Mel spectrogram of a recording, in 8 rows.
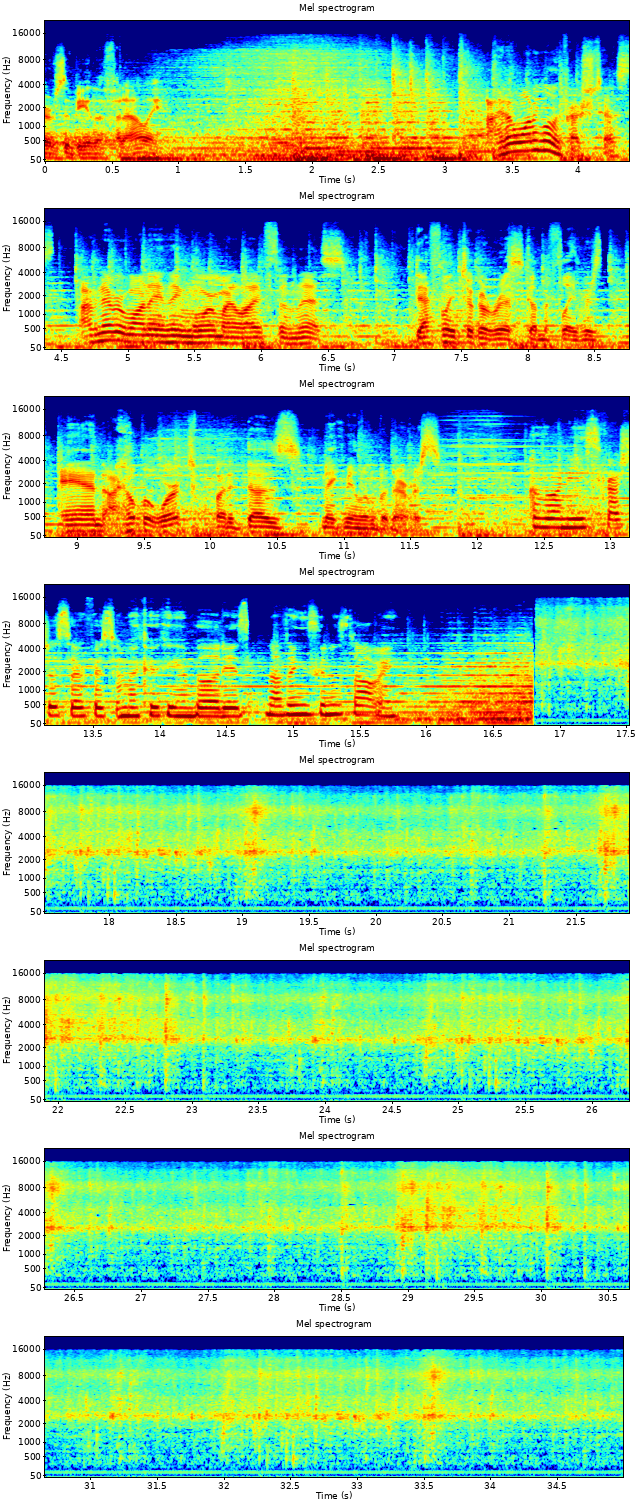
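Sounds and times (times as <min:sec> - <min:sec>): food sizzling and crackling: 0:16.8 - 0:35.0
oil popping: 0:16.8 - 0:35.0.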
